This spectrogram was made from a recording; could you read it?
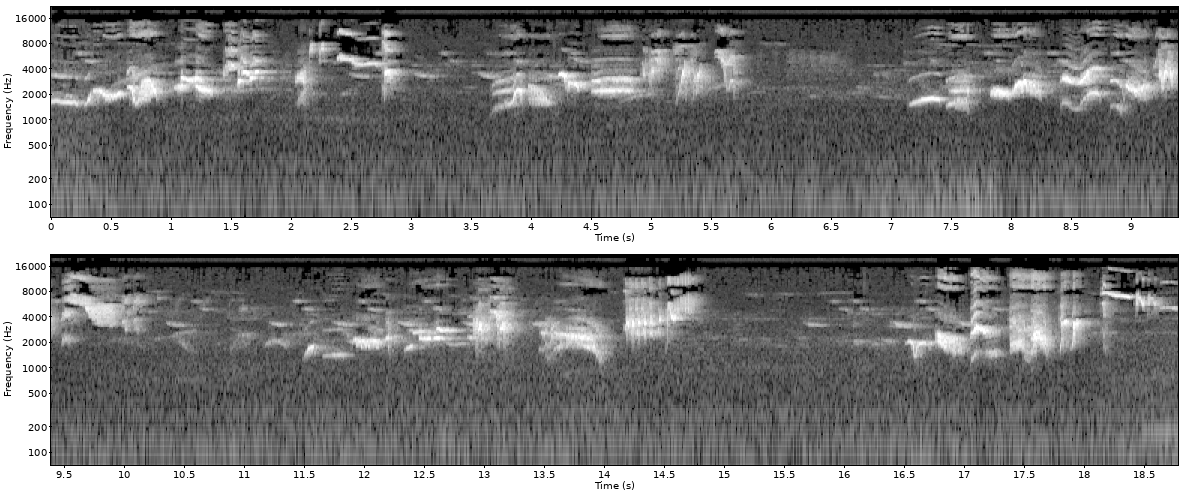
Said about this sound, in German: Und ich habe mal einen Vogelgesang mitgebracht. Kannst du dir mal anhören? Die Amsel.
